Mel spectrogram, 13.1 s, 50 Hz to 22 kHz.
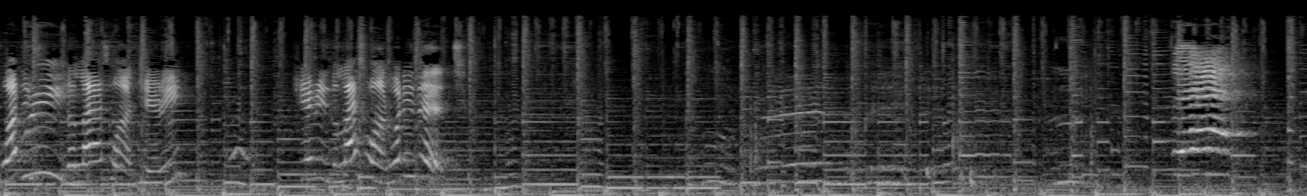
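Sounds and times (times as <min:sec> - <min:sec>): strummed acoustic guitar music: 0:00.0 - 0:13.0
child's high voice: 0:07.1 - 0:09.9, 0:11.7 - 0:12.6.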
